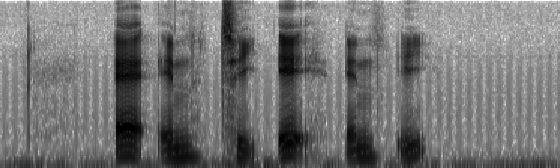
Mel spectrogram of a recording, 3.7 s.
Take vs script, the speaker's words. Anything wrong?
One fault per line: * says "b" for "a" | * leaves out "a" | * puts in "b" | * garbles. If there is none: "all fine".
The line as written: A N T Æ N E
all fine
